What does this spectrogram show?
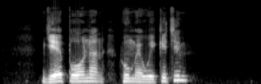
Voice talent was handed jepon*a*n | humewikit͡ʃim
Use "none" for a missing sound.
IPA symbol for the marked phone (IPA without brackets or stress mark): a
